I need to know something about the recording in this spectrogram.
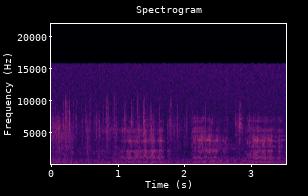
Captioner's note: horse neighs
